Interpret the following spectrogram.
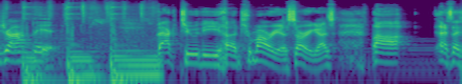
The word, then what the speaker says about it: Tramaria: Even some of you guys telling me that my pronunciation is wrong. It should be Ramaria. So I checked ChatGPT, which is always right. You know that, right? Always right. And they say it's Tramaria.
